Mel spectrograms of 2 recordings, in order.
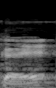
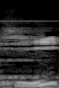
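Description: First: The word is pronounced with the sound 'gei'. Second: The word is pronounced with the sound 'ji'. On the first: This is the common everyday reading. The speaker calls it wrong. "我们都念给" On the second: This is the standard reading of the character. The speaker calls it right. "念挤"

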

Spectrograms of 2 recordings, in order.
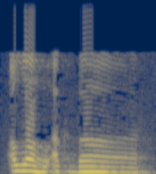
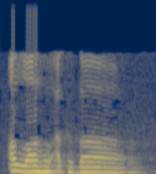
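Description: No difference in how they are said.

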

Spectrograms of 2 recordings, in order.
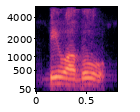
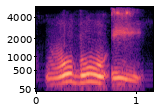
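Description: First: The first vowel is an open 'a'. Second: The first vowel is a rounded 'u'. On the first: It means the water used for ablution. "بفتح الواو" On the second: It means the act of ablution itself. "بضم الواو"

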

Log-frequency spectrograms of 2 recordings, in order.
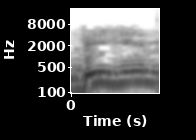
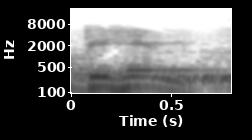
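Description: First: The final m is short and single. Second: The final m is held and doubled. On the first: The speaker calls it right. "بدل ما يقول مثلا بهم" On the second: The speaker calls it wrong. "في ناس بتشد الميم وبتشددها"

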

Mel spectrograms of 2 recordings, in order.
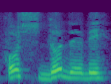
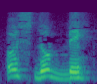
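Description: First: Both d sounds are pronounced clearly. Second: The second d sound is dropped. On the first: The speaker calls it right. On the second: The speaker calls it wrong. "في كتير من الناس يقول ايه؟ ... اشدب فين الدال التانية؟"

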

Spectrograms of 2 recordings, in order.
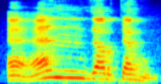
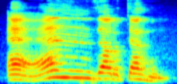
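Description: The two takes are said the same way.

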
